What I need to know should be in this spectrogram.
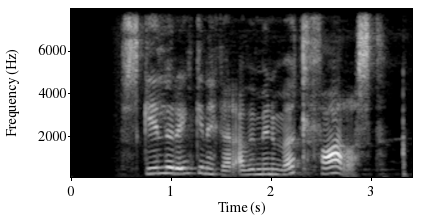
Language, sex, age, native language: Icelandic, female, 12, Icelandic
